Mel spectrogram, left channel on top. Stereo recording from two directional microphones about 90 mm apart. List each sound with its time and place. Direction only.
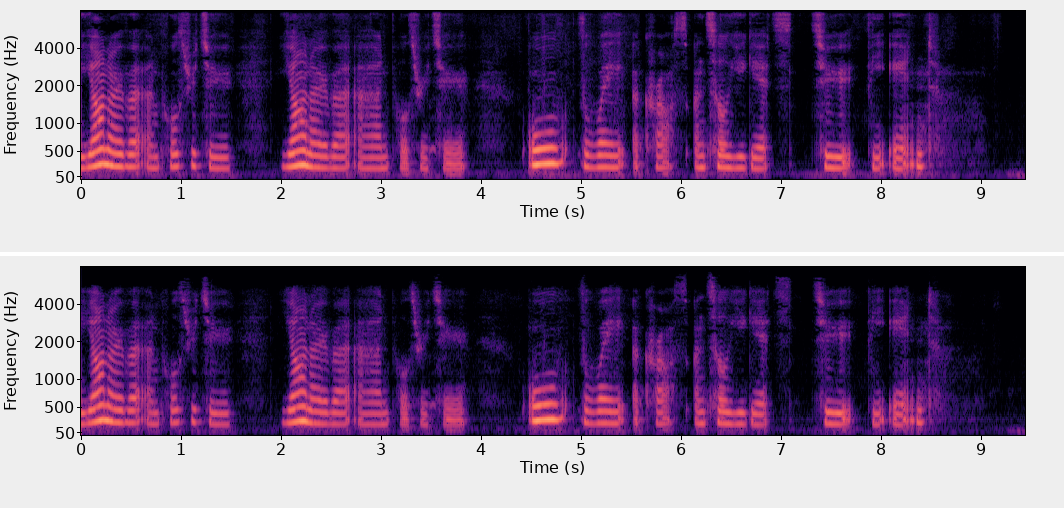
0.0 s speech: 25° left (ahead or behind)
0.8 s speech: 40° left (ahead or behind); by 8.6 s 25° left (ahead or behind)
